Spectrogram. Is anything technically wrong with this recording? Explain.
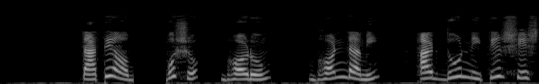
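Yes. Throughout, the speech carries plainly audible codec damage with nothing above about 10.1 kHz, most likely from WMA compression, which fits an early WMA encoder at around 32 kbps. A transform codec like this quantises each block coarsely, so noise spreads across tens of milliseconds and weak high lines are discarded. The result is a ringing, washy quality with a hiss that rises and falls with the speech, and a dull top end.

At 1.33 s the sound cuts out mid-flow and stays silent until 1.67 s, a gap of about 334 ms. This is a playback stall, likely caused by the player running short of data or having its thread blocked, so output simply stopped until it recovered. Sound then resumes at the point where it left off.

From 1.67 s to 2.33 s the player makes up the lost time with time-compressed catch-up, running at 1.5 times normal speed. It removes short segments and cross-fades across the joins to drain its backlog. 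Pitch stays where it was, but the speech is audibly hurried over those 0.66 s before returning to its normal pace.

Pre-echo appears from 4.16 s to 4.20 s, about 44 ms. A sharp onset landed late in a transform block, and the quantisation noise sized for the loud part was spread evenly across the whole block, including the quiet stretch before it. That is heard as a brief hiss leading into the attack, which itself comes across as soft and smeared rather than crisp.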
